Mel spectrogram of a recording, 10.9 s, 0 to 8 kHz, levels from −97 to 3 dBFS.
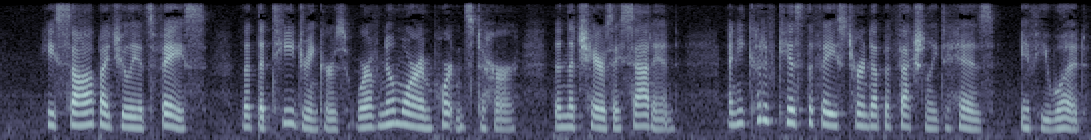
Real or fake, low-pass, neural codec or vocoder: real; 7.2 kHz; none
